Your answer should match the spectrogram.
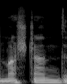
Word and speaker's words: Marstrand: We've up in Marstrand and Klädesholmen.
